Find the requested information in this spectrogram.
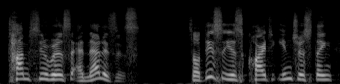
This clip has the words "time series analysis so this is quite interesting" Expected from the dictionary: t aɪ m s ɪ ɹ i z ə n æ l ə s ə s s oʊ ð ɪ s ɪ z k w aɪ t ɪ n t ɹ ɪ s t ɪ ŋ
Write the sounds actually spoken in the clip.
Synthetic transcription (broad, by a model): t aɪ m s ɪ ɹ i s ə n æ l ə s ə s s oʊ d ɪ s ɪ s k w aɪ t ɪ n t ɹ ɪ s t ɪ ŋ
